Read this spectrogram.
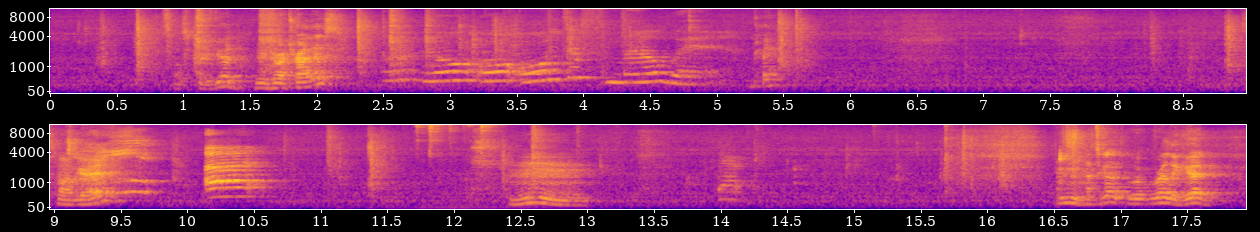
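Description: A man talks calmly to a child close by.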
